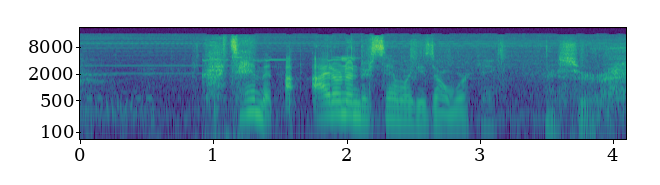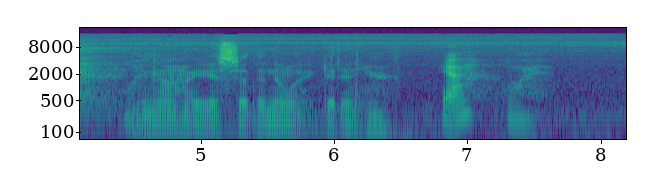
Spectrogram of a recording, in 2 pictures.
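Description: A young woman talks close to a microphone.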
